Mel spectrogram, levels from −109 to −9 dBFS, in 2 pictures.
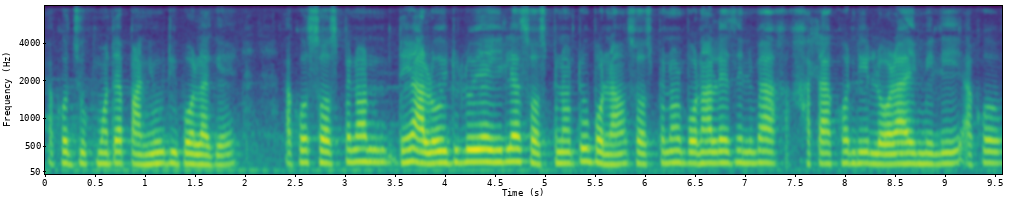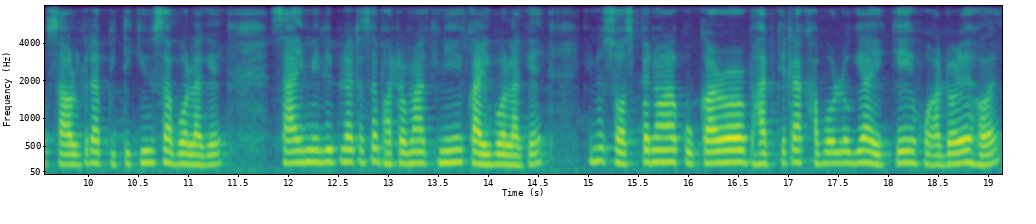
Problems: continuous background conversations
